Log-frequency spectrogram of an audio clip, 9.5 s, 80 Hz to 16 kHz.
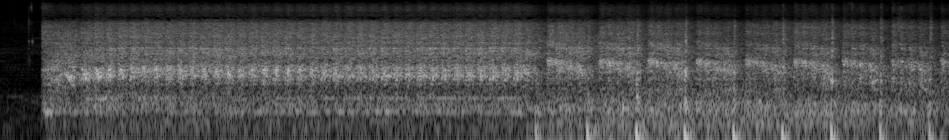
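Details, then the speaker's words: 12-valve Cummins dually, fuel pressure at zero: long cranking with even chugging about two beats a second, never catches; starter overworked. "it's still at zero you'll probably lose full pressure because once you turn that key on it and you're sucking that up"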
